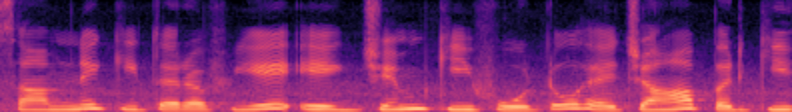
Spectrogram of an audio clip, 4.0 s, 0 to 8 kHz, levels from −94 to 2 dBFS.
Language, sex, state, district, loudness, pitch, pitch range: Hindi, female, Bihar, Madhepura, -17 LUFS, 240 Hz, 225-275 Hz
